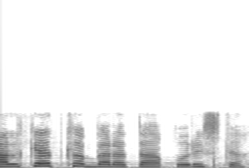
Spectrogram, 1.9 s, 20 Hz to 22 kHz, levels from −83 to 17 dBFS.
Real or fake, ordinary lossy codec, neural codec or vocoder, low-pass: fake; none; codec, 16 kHz, 4 kbps, X-Codec, HuBERT features, trained on general audio; 7.2 kHz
